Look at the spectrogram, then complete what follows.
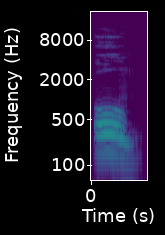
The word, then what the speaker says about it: Om: Onkara, as I said earlier, implies this sound, the sacred sound Om. It consists of three syllables, A, U and Ma.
